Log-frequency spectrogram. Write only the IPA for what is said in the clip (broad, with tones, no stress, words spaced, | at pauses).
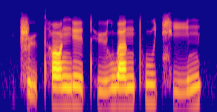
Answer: ʈ͡ʂɻ̩˨˩t̪ʰɑ˥ŋ e˥˩ɪ̯t̪ʰy˧˥lwa˥n pʰu˥t͡ɕʰi˧˥n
